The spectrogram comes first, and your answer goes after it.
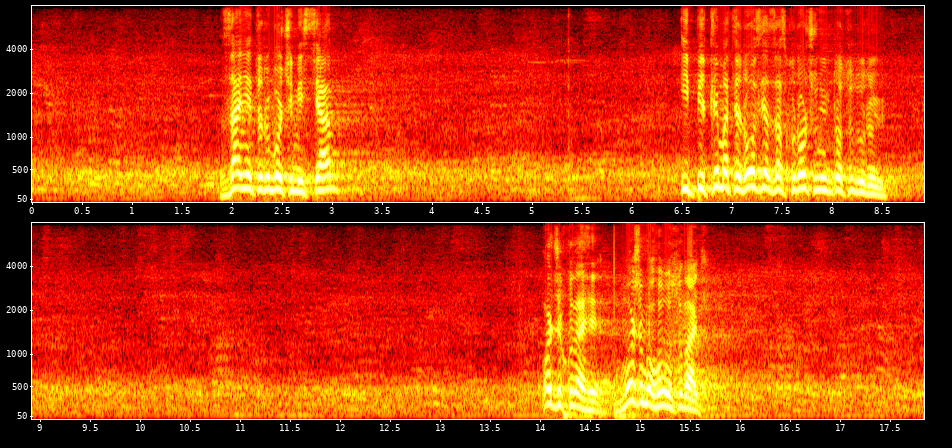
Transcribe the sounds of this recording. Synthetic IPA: zanʲɛt̪ɛɾɔbɔt͡ʃimʲisʲtʲa | ipit̪t̪ːɾɪmat̪ɛɾɔzjad̪zɐskɔɾɔt͡ʃɔnʊjupɾɔt̪sɛd̪uɾɔju | ɔd͡ʒʒɛkɔlˠɛɦɪmɔʒɛmɔɦɔlˠɔsʊʋatʲ

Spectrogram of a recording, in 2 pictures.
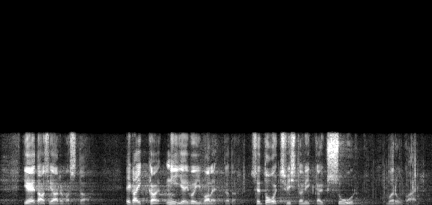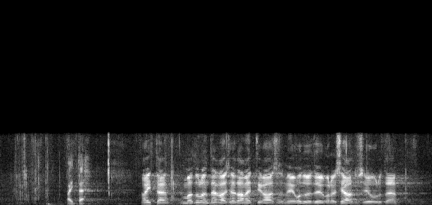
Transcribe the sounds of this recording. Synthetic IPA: jɑe̞d̪̥ɑsiɑrvɑ̰st̪ɑ̰ː | e̞ɡ̥ɑikːɑniːe̞jvɤ̞jvɑle̞̰t̪ˑːɑd̪̥ɑ̰se̞t̪o̞ːt̪ʲsvist̪o̞nikːɑyksːuːrvɤɾṵkɑ̰ḛl | ɑ̰jt̪ˑːæh | ɑjt̪ːæmɑt̪ulent̪ɑɡɑsiet̪ɑmet̪ːˑikɑːsɑsmejeko̞d̪uj̪ɑt̪øːko̞rːɑse̞ɑd̪use̞juːɾd̪̥e

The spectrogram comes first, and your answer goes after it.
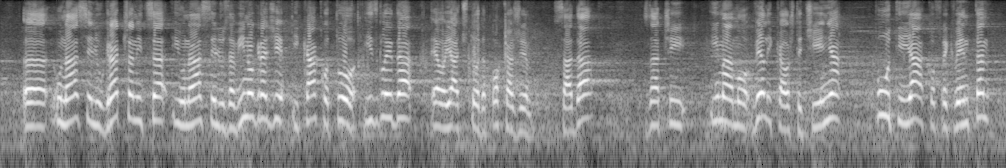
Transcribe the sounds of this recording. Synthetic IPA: unaːseʎuɡɾat͡ʂanit̪saiunaːseʎuzaʋino̞ɡɾad͡ʑe̞ikako̞t̪oːizɡleːd̪aːe̞ʋo̞jaːt͡ɕu̥t̪o̞ːd̪apo̞kaːʒeːm | sad̪aː | znaːt͡ʃiː | imaːmo̞ʋe̞likao̞ʃt̪e̞t͡ɕeːɲa | puːt̪je̞jaːko̞fɾekʋe̞nt̪an

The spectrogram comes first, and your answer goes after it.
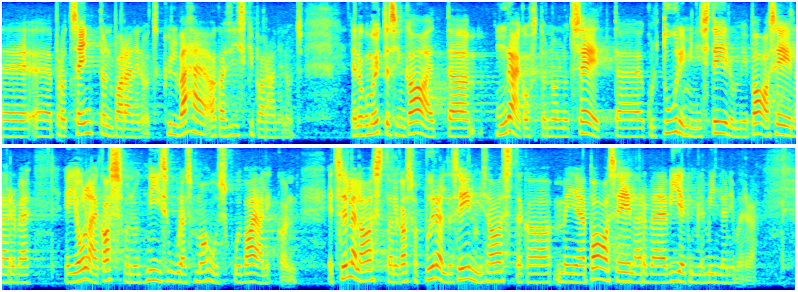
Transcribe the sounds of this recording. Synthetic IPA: epro̞t̪se̞nʲt̪ˑːo̞npɑɾɑne̞nṵd̪̥kylːvæɦæʔɑ̰ɡ̥ɑsiːskipɑɾɑne̞nṵd̪̥ | jɑnɑɡumɑyt̪ˑlesinkɑːe̞t̪ˑːmuɾeko̞ht̪o̞nːo̞lnud̪̥se̞ːt̪ːkult̪ːuːɾiminist̪e̞ːɾijumipɑːse̞ːlɑrve̞ | ejo̞lekɑsvɑnud̪̥niːsuːɾe̞smɑɦuskujvɑjɑlikːˑo̰n | e̞t̪se̞lːe̞lɑːst̪ɑlkɑsvɑb̥vɤrːeld̪ese̞ːlmise̞ɑːst̪ɑɡ̥ɑme̞jepɑːse̞ːlɑrve̞viːjekymne̞milʲːjo̞nʲivɤ̰rːɑ̰

